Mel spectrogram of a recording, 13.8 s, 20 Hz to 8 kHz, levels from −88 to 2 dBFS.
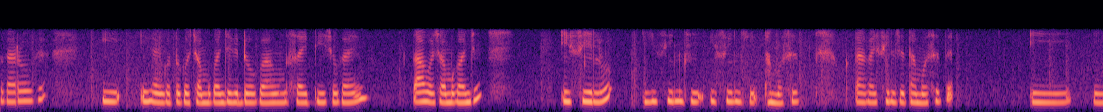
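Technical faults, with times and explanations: No faults: the speech sits in a normal G.711 A-law telephone band, about 150 Hz to 3.6 kHz with nothing above 3.8 kHz, as expected for a fixed-line call.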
